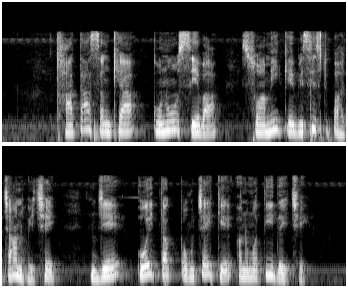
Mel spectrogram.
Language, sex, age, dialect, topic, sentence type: Maithili, male, 31-35, Eastern / Thethi, banking, statement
